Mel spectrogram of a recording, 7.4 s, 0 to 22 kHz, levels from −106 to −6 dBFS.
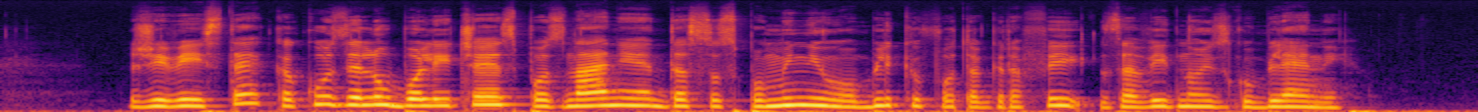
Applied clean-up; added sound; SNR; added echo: none; none; none; none.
